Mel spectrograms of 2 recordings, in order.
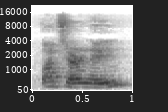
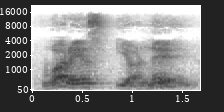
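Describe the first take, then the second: First: "What is" is shortened to "what's". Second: "What is" is said as two full words. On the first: "eles vão contrair aqui para um apóstrofo e coloca só o S" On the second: "não é errado a gente falar assim"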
